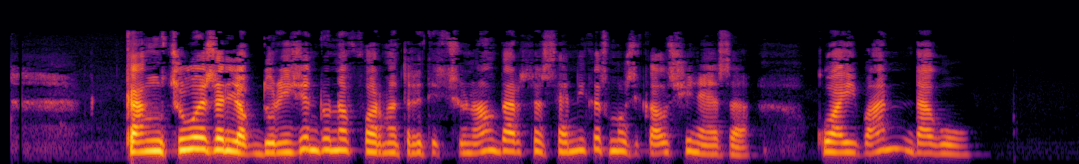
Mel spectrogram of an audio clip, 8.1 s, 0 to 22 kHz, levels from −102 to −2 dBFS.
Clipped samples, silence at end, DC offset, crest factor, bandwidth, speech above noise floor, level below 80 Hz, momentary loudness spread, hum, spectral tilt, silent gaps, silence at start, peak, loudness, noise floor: under 0.1%; 0.9 s; under 0.1%; 22 dB; 11 kHz; 59 dB; -74 dBFS; 17 LU; none; -5 dB/octave; none; 0.95 s; 0 dBFS; -22 LUFS; -81 dBFS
